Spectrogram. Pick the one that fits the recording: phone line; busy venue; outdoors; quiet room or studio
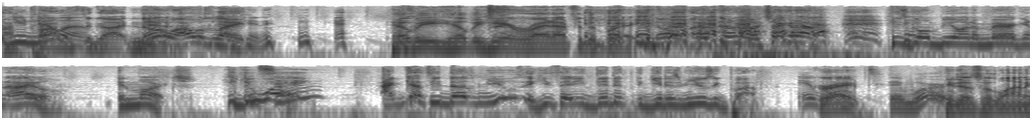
phone line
